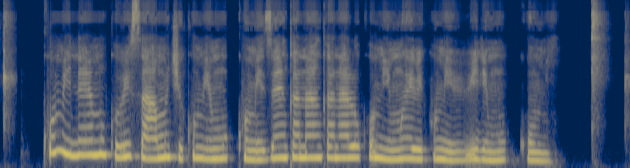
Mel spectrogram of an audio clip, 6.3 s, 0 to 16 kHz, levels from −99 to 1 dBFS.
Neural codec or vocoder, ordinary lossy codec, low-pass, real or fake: none; Opus, 16 kbps; 14.4 kHz; real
